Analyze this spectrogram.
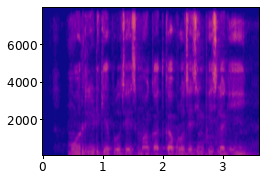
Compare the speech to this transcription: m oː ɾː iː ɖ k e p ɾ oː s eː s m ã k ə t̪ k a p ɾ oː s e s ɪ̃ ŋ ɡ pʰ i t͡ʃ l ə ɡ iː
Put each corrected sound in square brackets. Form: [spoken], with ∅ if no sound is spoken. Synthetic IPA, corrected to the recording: m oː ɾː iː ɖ k e p ɾ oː s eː s m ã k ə t̪ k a p ɾ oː s e s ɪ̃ ŋ ɡ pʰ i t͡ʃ l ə ɡ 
